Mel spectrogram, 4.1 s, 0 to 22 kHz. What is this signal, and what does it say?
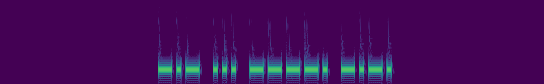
Morse code, heard as a keyed tone, about 36 wpm, 700 Hz. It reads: KS9C
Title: USA Call Signs - 4 Characters - 3x Character Spacing - 35wpm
